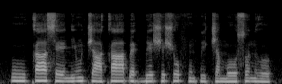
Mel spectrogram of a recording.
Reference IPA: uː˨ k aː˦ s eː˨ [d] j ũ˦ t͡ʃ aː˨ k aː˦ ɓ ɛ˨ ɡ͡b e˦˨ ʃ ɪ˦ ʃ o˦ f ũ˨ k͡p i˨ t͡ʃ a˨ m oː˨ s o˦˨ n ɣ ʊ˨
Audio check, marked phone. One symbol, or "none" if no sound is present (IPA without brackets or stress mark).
n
